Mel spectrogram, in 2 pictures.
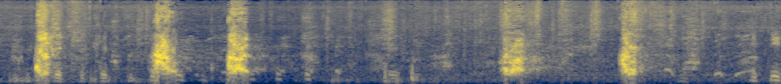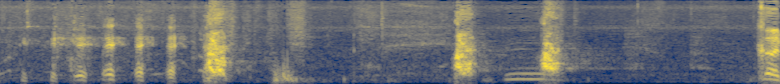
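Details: Playful dog bouncing on a trampoline, barking repeatedly in quick irregular bursts, mixed with people's voices cheering it on and laughter.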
